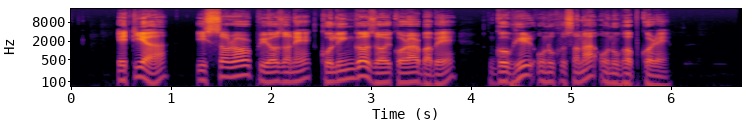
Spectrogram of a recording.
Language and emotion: Assamese, neutral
